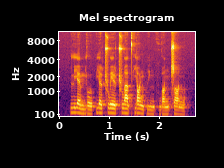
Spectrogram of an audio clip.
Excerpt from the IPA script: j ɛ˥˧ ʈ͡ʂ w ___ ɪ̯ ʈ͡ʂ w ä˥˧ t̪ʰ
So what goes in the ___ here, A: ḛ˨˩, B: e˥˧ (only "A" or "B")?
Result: B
